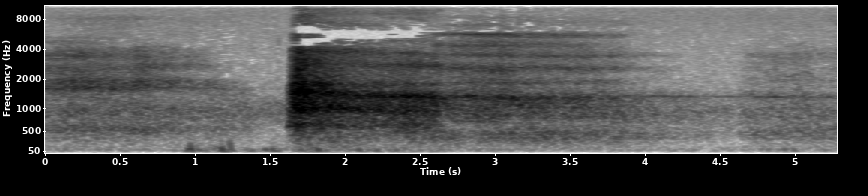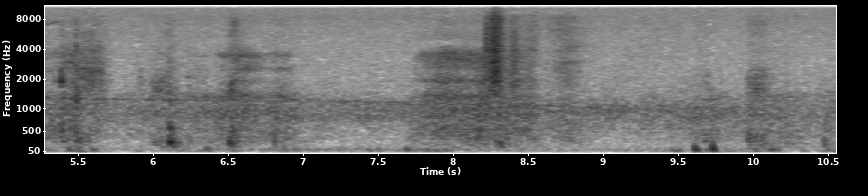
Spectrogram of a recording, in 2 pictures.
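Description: A person's loud breath out close to the microphone about two seconds in, fading over a second or so, followed by faint scattered ticks and knocks.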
